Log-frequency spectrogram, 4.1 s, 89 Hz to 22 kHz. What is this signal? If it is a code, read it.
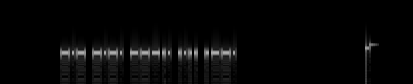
Morse code, heard as a keyed tone, about 43 wpm, 700 Hz. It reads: KC8HP
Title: USA Call Signs - 5 Characters - 2x Character Spacing - 45wpm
